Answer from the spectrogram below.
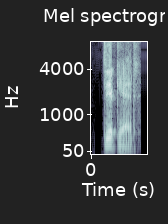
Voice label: "dicot", American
